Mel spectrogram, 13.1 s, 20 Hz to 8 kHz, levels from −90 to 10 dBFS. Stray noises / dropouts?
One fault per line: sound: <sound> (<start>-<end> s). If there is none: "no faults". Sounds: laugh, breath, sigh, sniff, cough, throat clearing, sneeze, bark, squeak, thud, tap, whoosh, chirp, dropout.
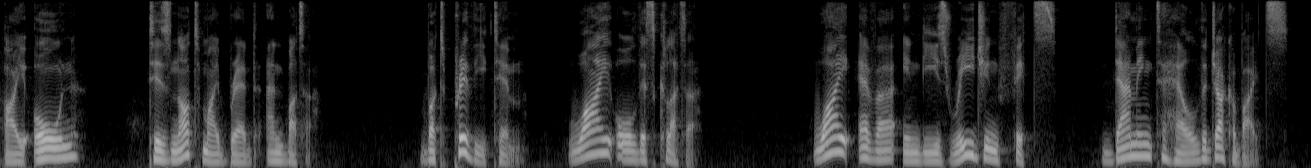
no faults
